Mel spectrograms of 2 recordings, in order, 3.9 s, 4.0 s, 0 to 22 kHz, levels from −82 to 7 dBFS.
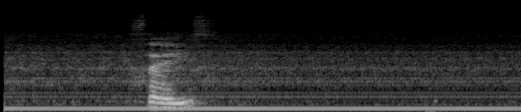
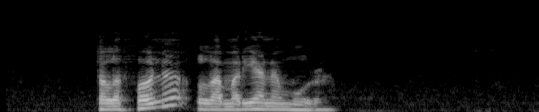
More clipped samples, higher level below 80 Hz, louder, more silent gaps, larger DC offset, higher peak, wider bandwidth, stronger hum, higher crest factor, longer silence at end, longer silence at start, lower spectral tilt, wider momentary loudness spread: neither; second, -60 dBFS vs -44 dBFS; second, -28 LUFS vs -24 LUFS; neither; neither; about the same, -8 dBFS vs -8 dBFS; first, 10 kHz vs 5.8 kHz; neither; about the same, 20 dB vs 18 dB; second, 0 s vs 1.55 s; second, 0.05 s vs 0.75 s; second, -8 dB/octave vs -10.5 dB/octave; first, 15 LU vs 8 LU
